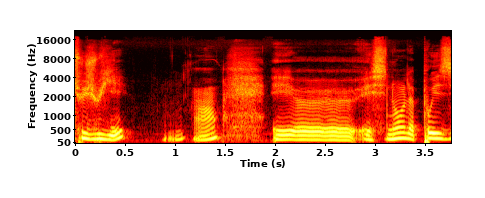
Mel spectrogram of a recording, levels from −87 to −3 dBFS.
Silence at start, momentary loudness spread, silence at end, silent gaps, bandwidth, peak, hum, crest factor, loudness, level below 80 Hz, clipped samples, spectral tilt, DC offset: 0 s; 12 LU; 0 s; none; 18 kHz; -2 dBFS; none; 12 dB; -16 LUFS; -38 dBFS; under 0.1%; -5.5 dB/octave; under 0.1%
